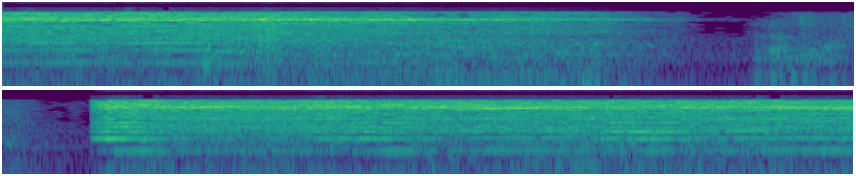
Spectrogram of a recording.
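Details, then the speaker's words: Oscillating cast saw cutting (bivalving) a plaster cast on a fractured limb protected by padding, using up-and-down pressure rather than back-and-forth strokes; painless. Loud steady high-pitched whine that briefly pauses and resumes, with music behind. "ça fait très peur une scie à plat mais ça fait pas mal du tout vous voyez que le mouvement n'est pas un mouvement de va-et-vient d'un mouvement de haut en bas"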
